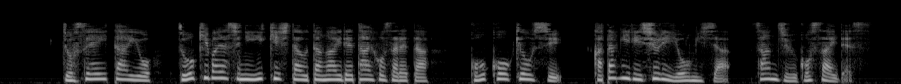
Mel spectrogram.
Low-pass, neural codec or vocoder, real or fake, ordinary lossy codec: 7.2 kHz; none; real; MP3, 32 kbps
